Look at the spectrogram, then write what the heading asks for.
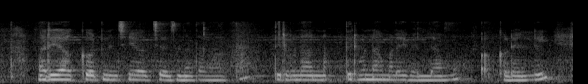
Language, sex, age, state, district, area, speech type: Telugu, female, 18-30, Andhra Pradesh, Sri Balaji, rural, spontaneous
